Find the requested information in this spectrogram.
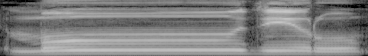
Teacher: munziru nun mati bertemu za pun ikhfa hakiki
